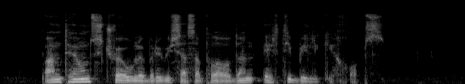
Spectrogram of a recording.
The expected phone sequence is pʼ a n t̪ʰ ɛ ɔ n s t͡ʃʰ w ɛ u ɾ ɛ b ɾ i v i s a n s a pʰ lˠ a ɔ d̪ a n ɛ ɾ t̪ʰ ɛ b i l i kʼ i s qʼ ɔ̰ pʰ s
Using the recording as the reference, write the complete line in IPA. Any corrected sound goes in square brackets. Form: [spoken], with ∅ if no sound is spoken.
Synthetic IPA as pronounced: pʼ a n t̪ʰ ɛ ɔ n s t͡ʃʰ w ɛ u [l] ɛ b ɾ i v i s a [∅] s a pʰ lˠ a ɔ d̪ a n ɛ ɾ t̪ʰ [i] b i l i kʼ i [χ] qʼ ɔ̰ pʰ s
